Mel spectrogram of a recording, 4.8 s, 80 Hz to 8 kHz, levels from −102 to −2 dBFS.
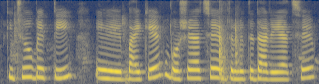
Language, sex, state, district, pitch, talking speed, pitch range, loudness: Bengali, female, Tripura, West Tripura, 295 Hz, 125 wpm, 270-320 Hz, -15 LUFS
